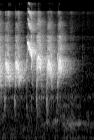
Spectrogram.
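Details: Lesser green leafbird, called cucak ijo, in full song: six bright, ringing whistled notes at an even quick pace, the third pitched higher, fading out at the end.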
